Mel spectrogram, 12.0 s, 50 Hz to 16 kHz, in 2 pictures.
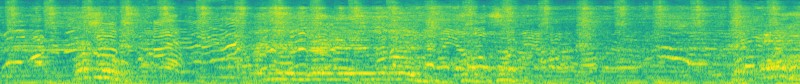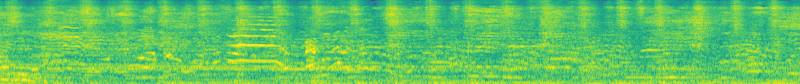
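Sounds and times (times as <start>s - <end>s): crowd shouting and cheering: 0.0s - 12.0s
loud party music: 0.0s - 12.0s.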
